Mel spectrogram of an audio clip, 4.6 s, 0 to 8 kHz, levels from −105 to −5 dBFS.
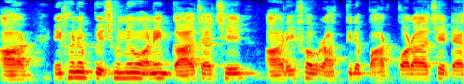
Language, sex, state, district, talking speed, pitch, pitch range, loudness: Bengali, male, West Bengal, Kolkata, 180 wpm, 135 Hz, 120-145 Hz, -17 LUFS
